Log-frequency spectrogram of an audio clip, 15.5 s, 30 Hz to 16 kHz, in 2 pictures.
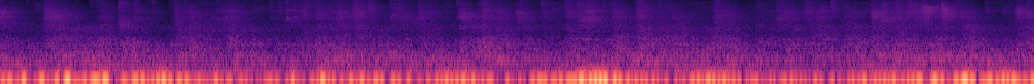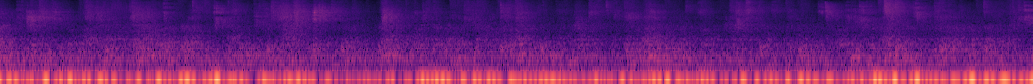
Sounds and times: Rain falling in a backyard 0:00.0 - 0:15.5

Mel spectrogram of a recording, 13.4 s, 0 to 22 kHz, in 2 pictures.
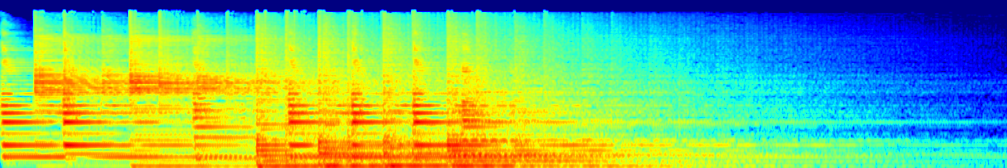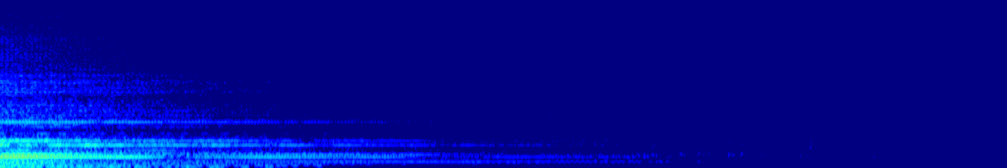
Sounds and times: strings 0:00.0 - 0:05.9

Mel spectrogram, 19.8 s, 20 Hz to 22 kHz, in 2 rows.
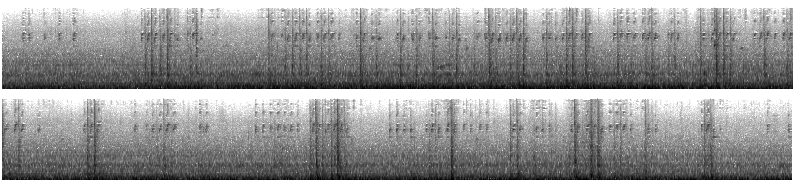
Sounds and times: bus rattly TV frame metal plastic squeak 0:00.0 - 0:19.7

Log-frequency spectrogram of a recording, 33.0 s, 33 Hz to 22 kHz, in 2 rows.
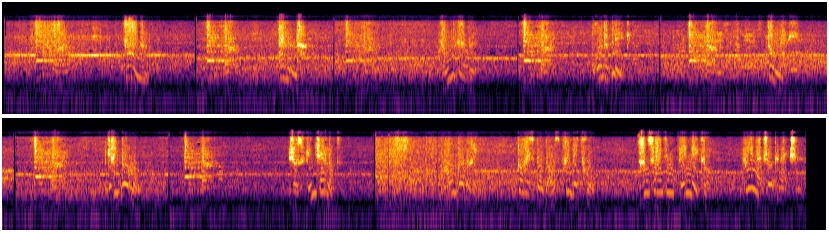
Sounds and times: Subway 0:00.0 - 0:32.6

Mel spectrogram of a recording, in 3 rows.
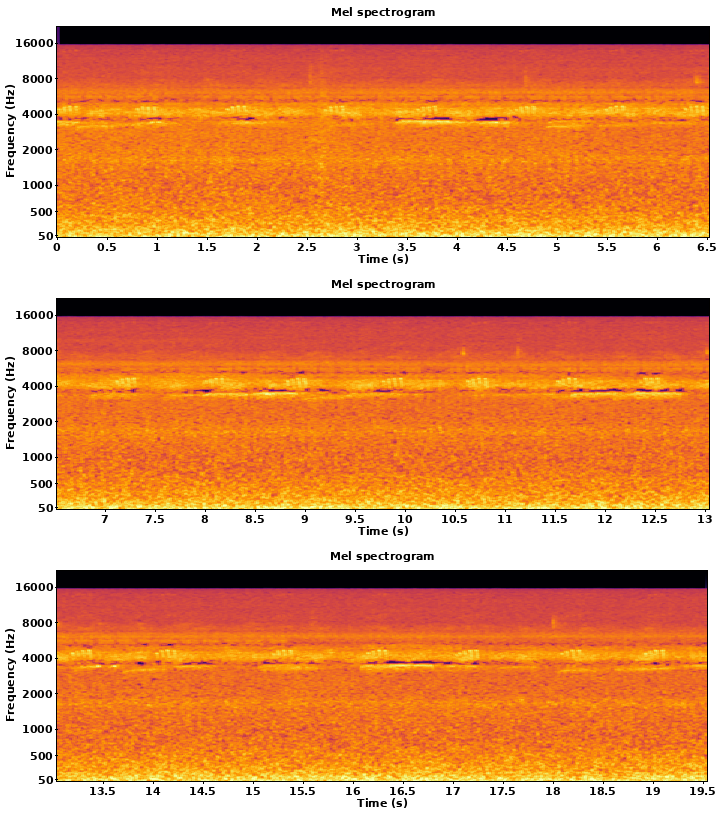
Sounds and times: Crickets sang 0:00.0 - 0:19.5
wind through broadleaf trees 0:00.0 - 0:19.5

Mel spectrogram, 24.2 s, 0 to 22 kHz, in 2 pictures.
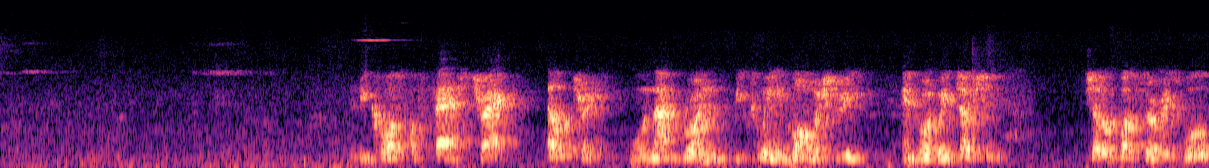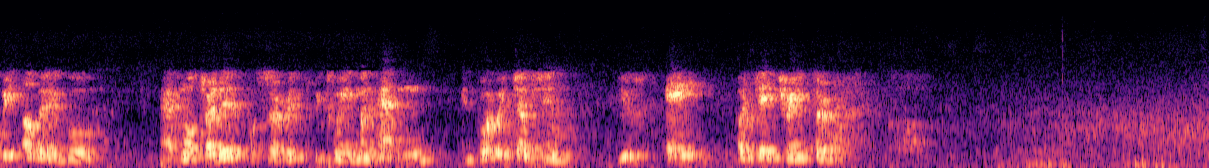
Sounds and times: Service announcement 0:03.5 - 0:10.0
Service announcement 0:10.8 - 0:20.9

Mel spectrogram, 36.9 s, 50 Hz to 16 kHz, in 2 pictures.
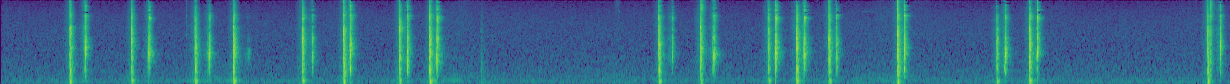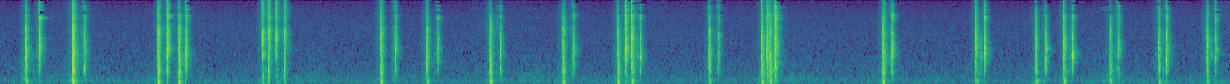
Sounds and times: Hunting and pecking on an old computer keyboard 0:01.0 - 0:03.8
Hunting and pecking on an old computer keyboard 0:04.4 - 0:07.3
Hunting and pecking on an old computer keyboard 0:09.8 - 0:12.7
Hunting and pecking on an old computer keyboard 0:13.4 - 0:13.7
Hunting and pecking on an old computer keyboard 0:14.9 - 0:15.7
Hunting and pecking on an old computer keyboard 0:18.0 - 0:19.9
Hunting and pecking on an old computer keyboard 0:20.8 - 0:21.4
Hunting and pecking on an old computer keyboard 0:22.3 - 0:22.9
Hunting and pecking on an old computer keyboard 0:24.1 - 0:26.1
Hunting and pecking on an old computer keyboard 0:26.8 - 0:28.2
Hunting and pecking on an old computer keyboard 0:29.0 - 0:30.3
Hunting and pecking on an old computer keyboard 0:31.6 - 0:32.0
Hunting and pecking on an old computer keyboard 0:33.0 - 0:36.9

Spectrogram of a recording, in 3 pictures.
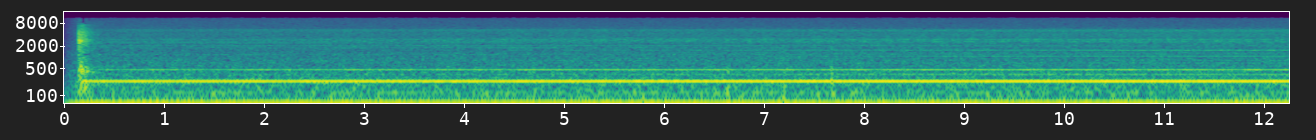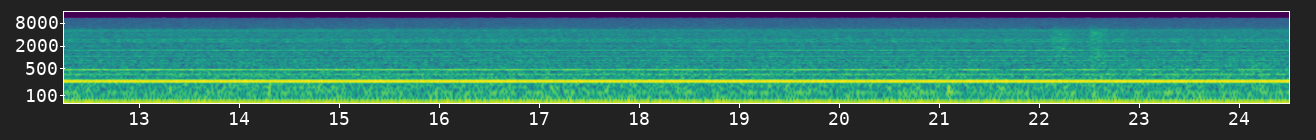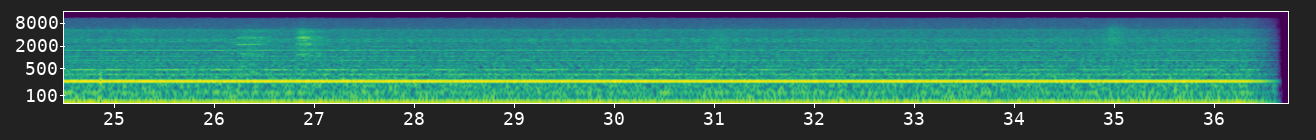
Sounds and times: noisy poorly grounded ceiling fan starting up 0:00.0 - 0:36.6

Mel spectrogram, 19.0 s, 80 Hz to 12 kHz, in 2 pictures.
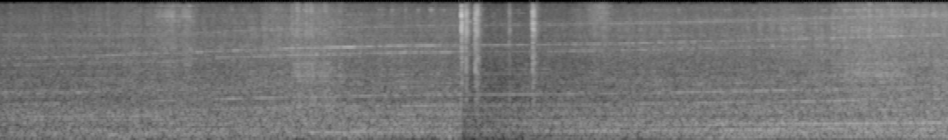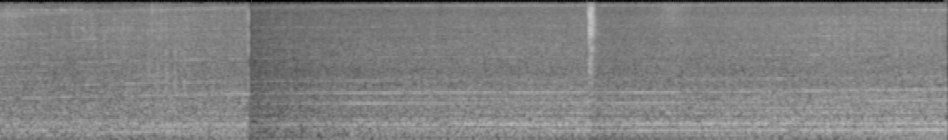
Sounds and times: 4000+hp v-16 emd locomotive 0:00.0 - 0:18.9

